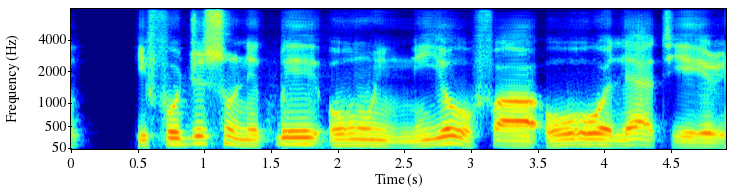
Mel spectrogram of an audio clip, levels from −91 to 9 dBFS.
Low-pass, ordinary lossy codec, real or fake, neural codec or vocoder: none; none; fake; codec, 16 kHz, about 1 kbps, DyCAST, with the encoder's durations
